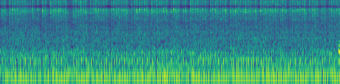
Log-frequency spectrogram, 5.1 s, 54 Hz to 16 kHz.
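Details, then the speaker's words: Willys M38A1 Jeep after tune-up for a small miss: new distributor cap, rotor, condenser, points adjusted, broken spark plug wire replaced. Idle throttle nudged up slightly, it gives a steady low rumble with no stumbles; misfire gone, pretty good. "like you need to turn up the throttle just a little bit. I did I'd say that's pretty good."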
